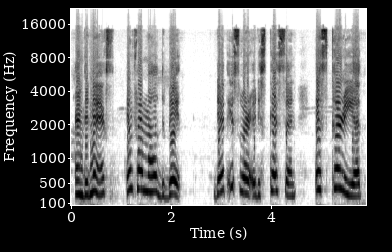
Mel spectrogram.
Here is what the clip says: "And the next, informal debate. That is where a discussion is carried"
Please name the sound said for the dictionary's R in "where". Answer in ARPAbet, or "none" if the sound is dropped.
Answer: R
